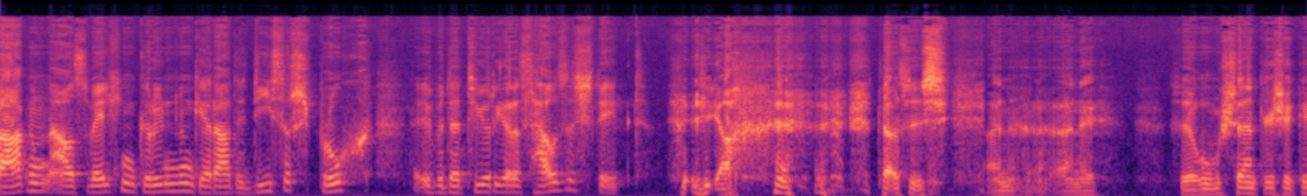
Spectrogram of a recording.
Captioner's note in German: lacht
